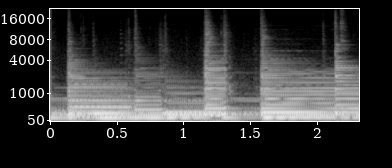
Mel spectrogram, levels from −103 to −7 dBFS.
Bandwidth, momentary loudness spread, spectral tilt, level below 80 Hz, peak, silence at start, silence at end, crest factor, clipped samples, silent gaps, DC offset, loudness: 10 kHz; 3 LU; -8.5 dB/octave; -46 dBFS; -8 dBFS; 0 s; 0 s; 14 dB; under 0.1%; none; under 0.1%; -23 LUFS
